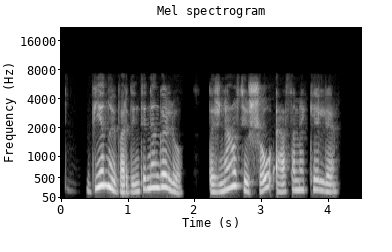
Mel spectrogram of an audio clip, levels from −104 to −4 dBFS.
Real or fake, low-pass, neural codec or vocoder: real; 7.2 kHz; none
